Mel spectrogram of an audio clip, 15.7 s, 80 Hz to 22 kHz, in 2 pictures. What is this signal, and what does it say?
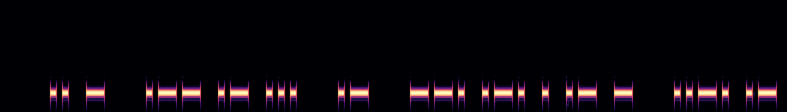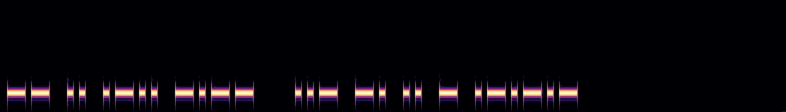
Morse code, heard as a keyed tone, about 20 wpm, 700 Hz. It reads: IT WAS A GREAT FAMILY UNIT.
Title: Sentences from Top 1000 Words - Review Part 2 - 20wpm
